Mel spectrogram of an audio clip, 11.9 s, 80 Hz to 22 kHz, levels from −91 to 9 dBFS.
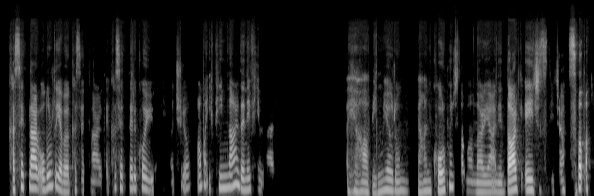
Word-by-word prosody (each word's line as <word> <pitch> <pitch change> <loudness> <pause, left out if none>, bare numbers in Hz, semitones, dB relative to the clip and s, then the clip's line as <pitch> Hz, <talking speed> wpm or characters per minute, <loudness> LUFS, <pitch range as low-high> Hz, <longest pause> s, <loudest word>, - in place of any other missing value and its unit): kasetler 210 +2 +4
olurdu 220 +6 -1
ya 180 -4 +3
böyle 145 -1 -2
kasetlerde, 155 -3 -12
kasetleri 200 -2 -5
koyuyor, 180 -6 -4 0.2
film - - -48
açıyor 205 +5 -9
ama, 230 +3 -5
iii, - - -15
filmler 215 +4 0
de 175 -1 0
ne 185 +1 -4
filmler? 160 -8 -16 1.4
Eh, 150 0 -7
ya, 150 -1 -3
bilmiyorum. 160 +3 -5 0.2
Yani, 160 +3 -5
korkunç 175 +10 +1
zamanlar, 150 -3 -6
yani, 145 0 -5
dark 180 +3 +10
ages 175 0 +2
diyeceğim 165 0 -10
sana. 200 -3 +5
170 Hz, 130 wpm, -24 LUFS, 155-205 Hz, 1.4 s, dark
